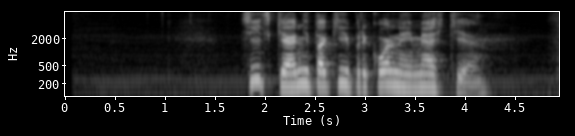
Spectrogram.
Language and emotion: Russian, positive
